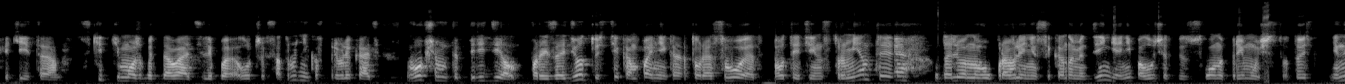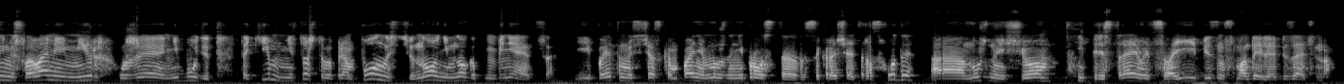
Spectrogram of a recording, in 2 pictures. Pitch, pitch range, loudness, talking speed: 150 Hz, 140-160 Hz, -24 LUFS, 145 wpm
